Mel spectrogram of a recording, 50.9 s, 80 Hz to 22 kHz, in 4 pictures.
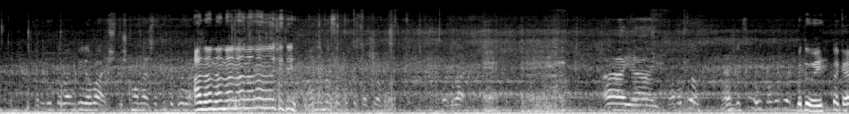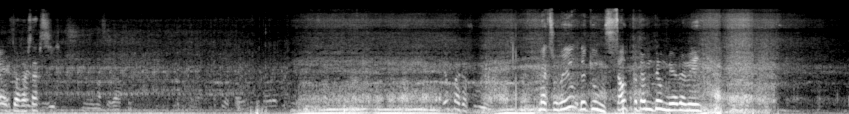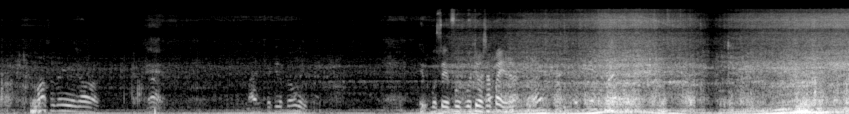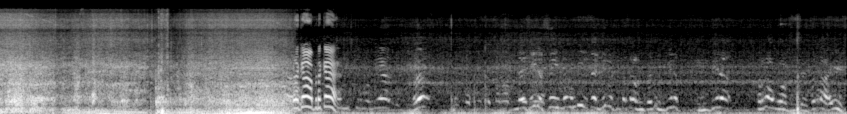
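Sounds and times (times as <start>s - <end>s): car engine idling: 0.0s - 50.9s
person calling out: 3.0s - 4.6s.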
